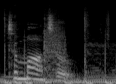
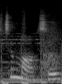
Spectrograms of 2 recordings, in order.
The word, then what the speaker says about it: tomato: British English, pronounced with an R sound like in father, so it's tomato.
